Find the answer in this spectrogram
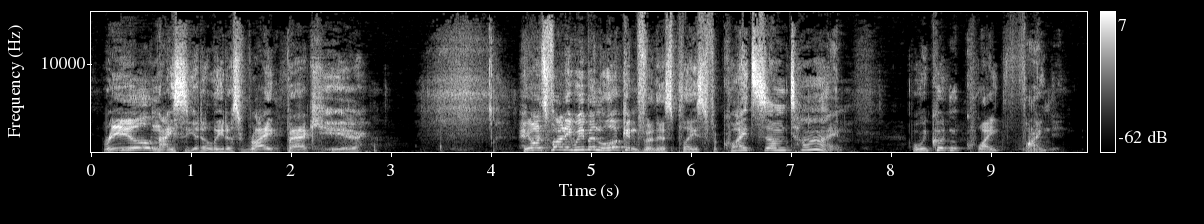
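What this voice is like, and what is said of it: Character voice with an accent. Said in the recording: “you used that same accent for a lot of them ... This is not the same accent. This is a different accent.”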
